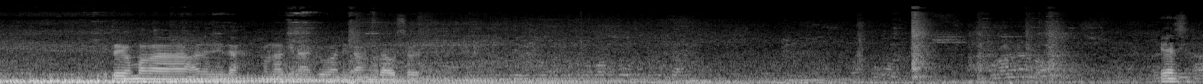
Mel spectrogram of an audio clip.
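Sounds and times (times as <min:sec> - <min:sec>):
engine and traffic rumble: 0:00.0 - 0:12.0.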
